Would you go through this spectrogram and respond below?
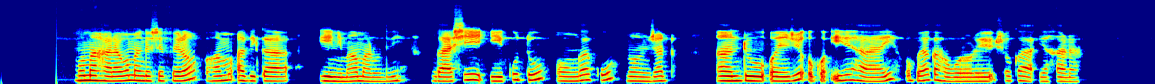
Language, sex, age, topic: Oshiwambo, female, 18-24, finance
